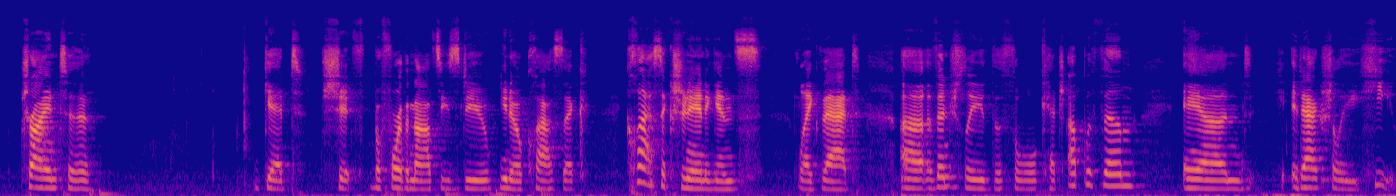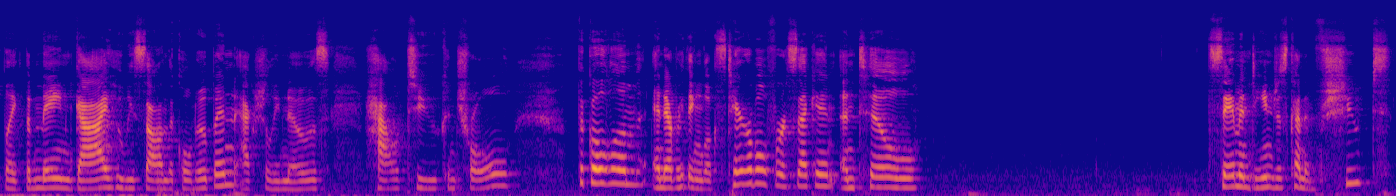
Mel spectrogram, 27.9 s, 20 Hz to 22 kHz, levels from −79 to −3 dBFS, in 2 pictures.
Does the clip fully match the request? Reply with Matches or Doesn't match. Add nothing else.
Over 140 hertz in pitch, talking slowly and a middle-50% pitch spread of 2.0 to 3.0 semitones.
Doesn't match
